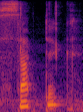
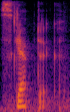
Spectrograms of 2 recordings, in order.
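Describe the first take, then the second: First: The word starts with a plain S sound. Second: The word starts with an SK sound. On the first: "that's how I read it at first" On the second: "I want to pronounce it skeptic"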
